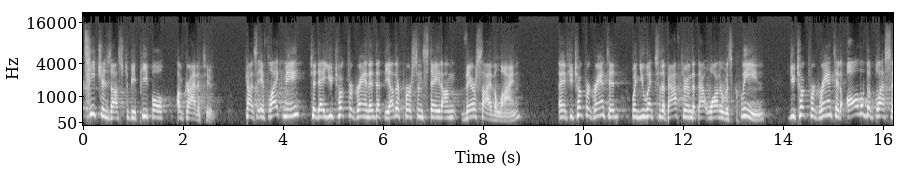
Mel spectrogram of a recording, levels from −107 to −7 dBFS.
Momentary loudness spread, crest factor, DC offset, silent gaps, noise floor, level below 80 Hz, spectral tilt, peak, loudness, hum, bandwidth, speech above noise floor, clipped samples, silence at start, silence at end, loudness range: 7 LU; 16 dB; under 0.1%; none; -57 dBFS; -68 dBFS; -4 dB/octave; -2 dBFS; -17 LUFS; none; 18.5 kHz; 40 dB; under 0.1%; 0 s; 0 s; 2 LU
